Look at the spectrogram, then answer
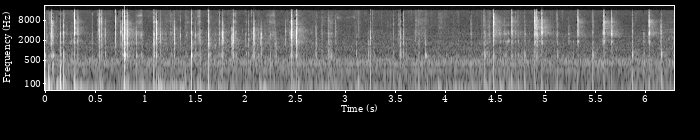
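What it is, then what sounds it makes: Plastic game controller. Fingertips press the buttons and tap the shell of a black, hollow plastic PS4 game controller held in front of a microphone. The result is a rapid, uneven series of sharp, dry, bright clicks and taps that stop almost instantly, with the loudest ones near the start and around two and a half seconds, over a soft low background hum.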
